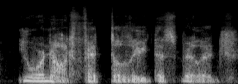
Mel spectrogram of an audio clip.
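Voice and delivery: fantasy orc chieftain voice. Asked to read the summoned orc chieftain's line aloud, in orc voice. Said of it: "Read it in read it in orc voice".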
